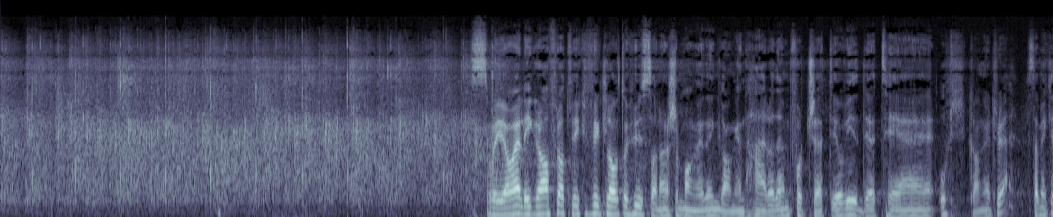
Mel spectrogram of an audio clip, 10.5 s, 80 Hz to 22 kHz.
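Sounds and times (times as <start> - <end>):
audience applause: 0.0 - 5.4
speech: 4.8 - 10.5.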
